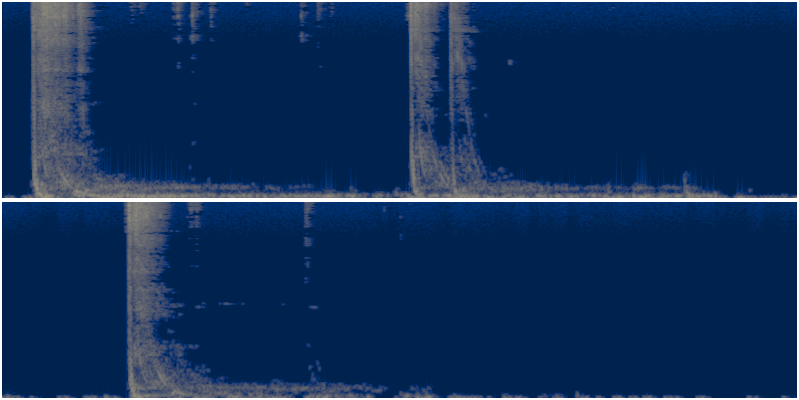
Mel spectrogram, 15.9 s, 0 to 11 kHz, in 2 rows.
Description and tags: A 3 pulse laser with a lower volume.
I used Audacity to remove the background noise, so it's a bit cleaner that the other lasers. Made with a metal Springy. Recorded indoors with Zoom H4.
